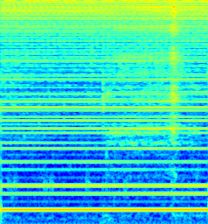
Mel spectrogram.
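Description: A steady drone of several held pitches that does not change, the sustained accompaniment that sounds beneath the Sanskrit chanting.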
